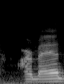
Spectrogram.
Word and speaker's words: Armand: Arand. Arand. Armand Armand. Yeah, it's like a man but with a little bit of pizzazz to it.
